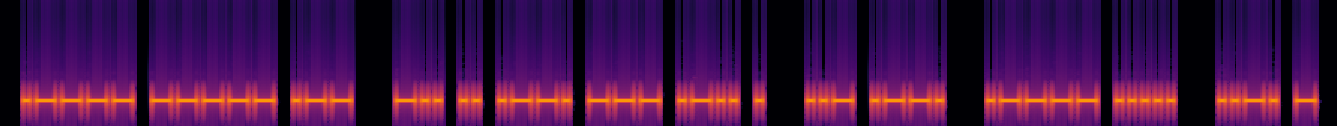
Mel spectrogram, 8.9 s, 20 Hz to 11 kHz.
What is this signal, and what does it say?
Morse code, heard as a keyed tone, about 28 wpm, 700 Hz. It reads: 10W DIPOLE UP 15 FT
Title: Practice QSO - Exchange 2 - Info - 28wpm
